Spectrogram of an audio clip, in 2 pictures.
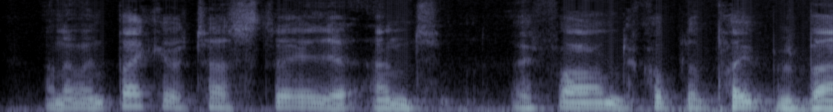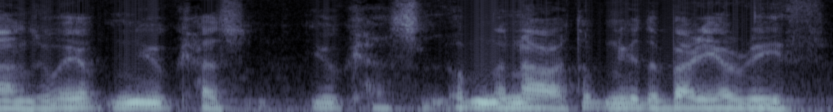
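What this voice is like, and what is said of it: Australian accent. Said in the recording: “as you may have guessed from his accent, came here from Down Under”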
